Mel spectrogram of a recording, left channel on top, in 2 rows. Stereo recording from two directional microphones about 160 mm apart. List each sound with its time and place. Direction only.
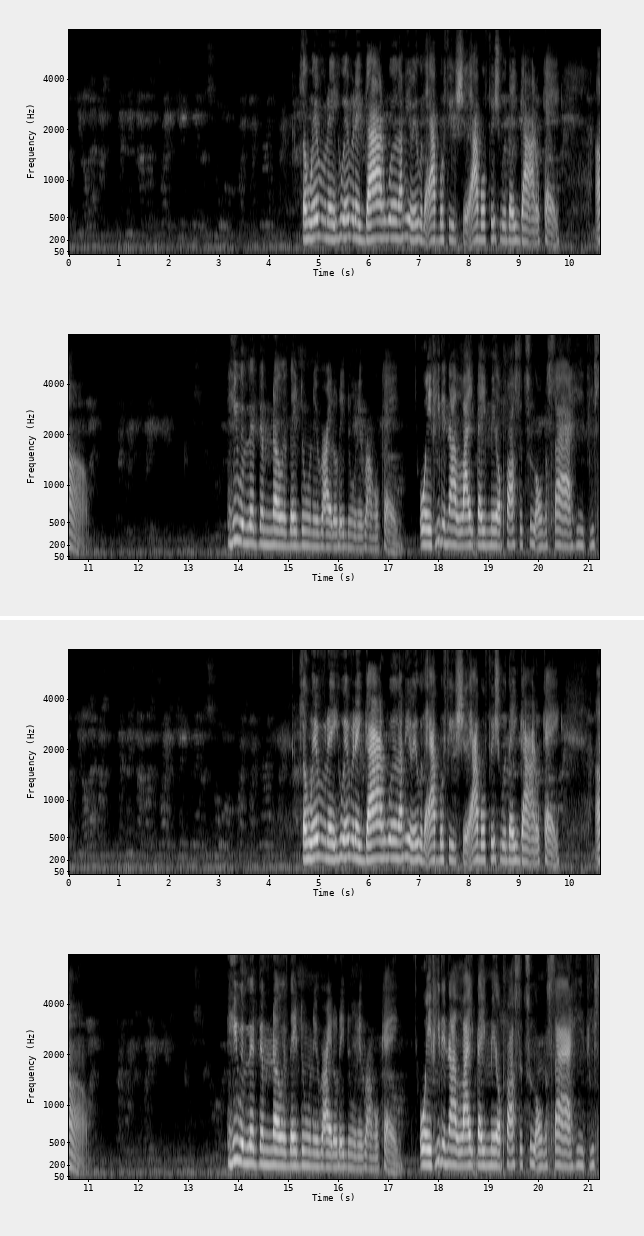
4.8 s a woman's voice: 35° right (ahead or behind)
9.5 s a child's voice: 80° right
10.0 s a sound: 30° right (ahead or behind)
13.7 s a woman's voice: 30° right (ahead or behind)
20.7 s speech: 90° right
